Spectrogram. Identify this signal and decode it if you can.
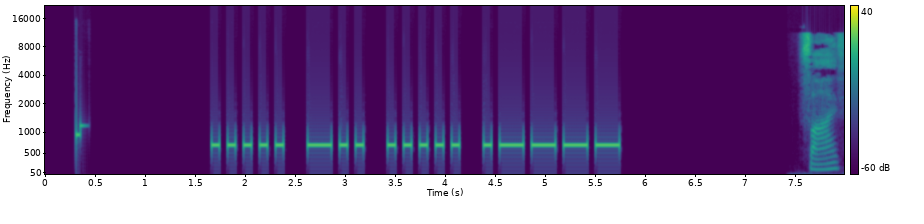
Morse code, heard as a keyed tone, about 15 wpm, 700 Hz. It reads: 5D51
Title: Four Challenging Letter-Number Combinations 15wpm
